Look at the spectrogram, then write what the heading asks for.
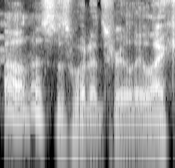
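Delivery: ordinary talk, nothing marked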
